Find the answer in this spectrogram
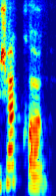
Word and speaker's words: Jacob: Eu acredito que a gente deva pronunciar o nome do pai de Freud, não como Jacob, mas como Jacob, tá? que se trata de judeus aqui.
